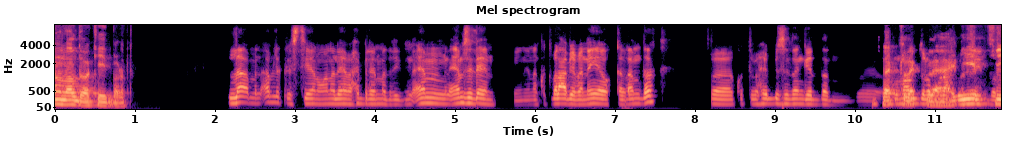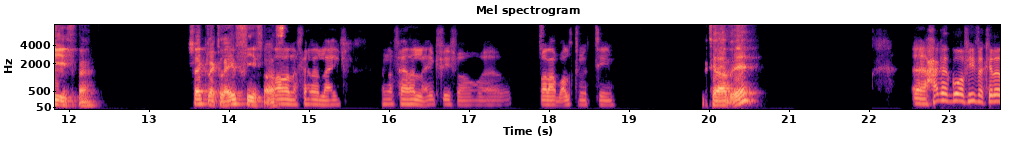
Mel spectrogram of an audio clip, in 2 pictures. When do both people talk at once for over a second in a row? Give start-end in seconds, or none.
10.5-11.8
